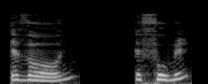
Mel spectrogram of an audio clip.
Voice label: "wahn", alsace; medecine

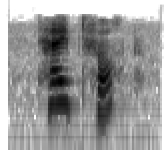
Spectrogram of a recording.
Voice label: "hauptfarb", Bas Rhin; vin; teinte principale

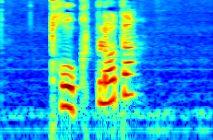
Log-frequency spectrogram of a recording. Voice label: "druckplatte", alsace

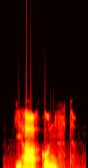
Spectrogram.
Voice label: "harkunft", alsace; vin; appellation

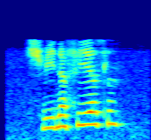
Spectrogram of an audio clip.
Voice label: "schwinefiessel", alsace

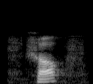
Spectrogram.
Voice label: "scharf", alsace; vin; coupant

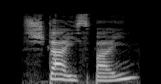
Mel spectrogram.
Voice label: "steissbein", alsace; medecine

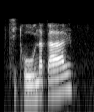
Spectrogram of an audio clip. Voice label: "citrone gal", alsace; jaune citron; vin

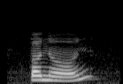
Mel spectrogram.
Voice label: "banan", Bas Rhin; vin; banane

